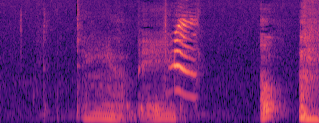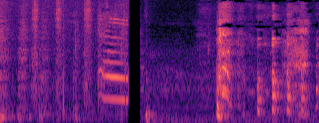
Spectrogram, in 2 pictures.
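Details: Domestic cat in an indoor room, with short falling meows that sweep down from high, thin tones, mixed with people talking, a cry of "oh" and bursts of laughter.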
